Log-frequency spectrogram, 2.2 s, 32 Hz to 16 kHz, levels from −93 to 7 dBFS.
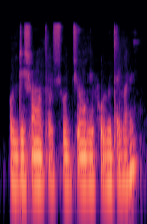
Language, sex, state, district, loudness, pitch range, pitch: Bengali, male, West Bengal, Dakshin Dinajpur, -22 LUFS, 105-110 Hz, 105 Hz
